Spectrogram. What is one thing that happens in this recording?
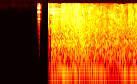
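Energy weapons fire in short zapping bursts.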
